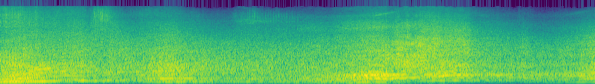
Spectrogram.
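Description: Subaru Impreza WRX's turbocharged flat-four accelerating hard, rising in pitch, dropping at gear changes and rising again, echoing off the tunnel walls. It is loudest at the start and swells again about four seconds in.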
